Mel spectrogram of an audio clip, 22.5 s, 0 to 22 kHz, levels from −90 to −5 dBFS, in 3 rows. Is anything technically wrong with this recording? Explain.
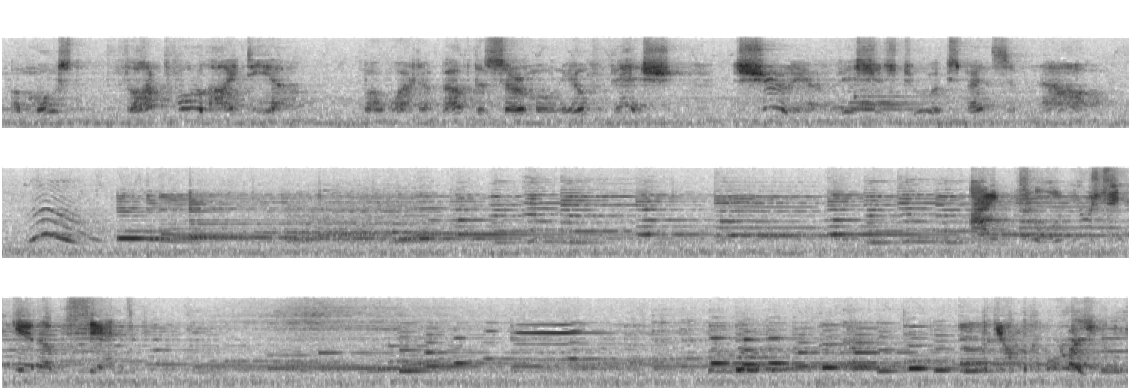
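No, no technical faults heard.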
